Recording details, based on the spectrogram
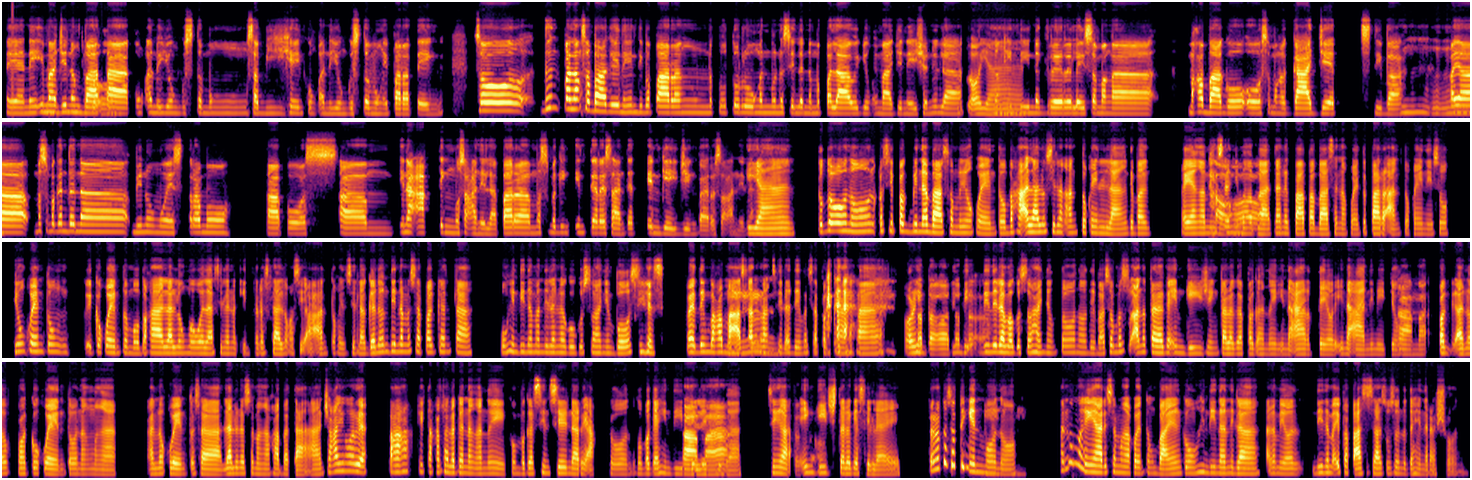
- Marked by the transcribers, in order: other background noise; drawn out: "mong"; drawn out: "So"; laughing while speaking: "Oo"; laughing while speaking: "boses"; laugh
- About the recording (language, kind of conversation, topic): Filipino, podcast, Paano ninyo ipinapasa ang mga lumang kuwentong-bayan sa mga bata ngayon?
